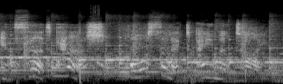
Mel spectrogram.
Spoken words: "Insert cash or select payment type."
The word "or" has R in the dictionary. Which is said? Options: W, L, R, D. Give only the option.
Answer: L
